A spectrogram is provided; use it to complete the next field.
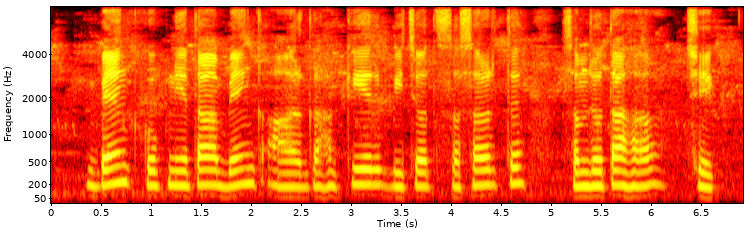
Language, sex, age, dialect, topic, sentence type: Magahi, male, 56-60, Northeastern/Surjapuri, banking, statement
